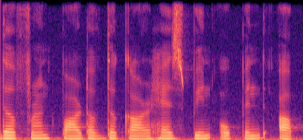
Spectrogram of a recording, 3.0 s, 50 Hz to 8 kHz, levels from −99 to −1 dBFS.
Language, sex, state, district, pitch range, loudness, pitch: English, female, Assam, Kamrup Metropolitan, 160-170 Hz, -19 LUFS, 165 Hz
